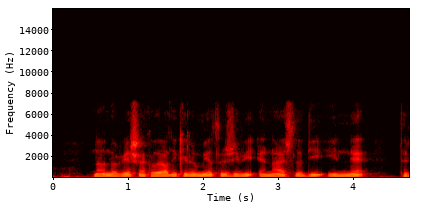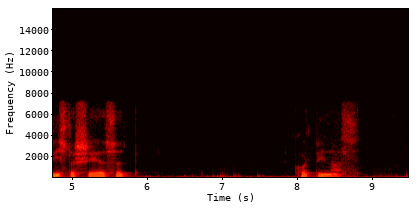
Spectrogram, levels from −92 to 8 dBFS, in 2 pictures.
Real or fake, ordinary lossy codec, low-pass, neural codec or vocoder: real; Opus, 64 kbps; 7.2 kHz; none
